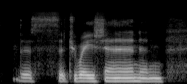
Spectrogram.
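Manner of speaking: ordinary talk, nothing marked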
